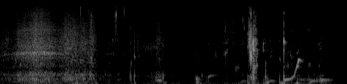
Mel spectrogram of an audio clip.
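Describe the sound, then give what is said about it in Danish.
Whisky and cola is poured over ice cubes, opening with a fizzing gush, then crackling ice, a few sharp clinks and wet drips. No one speaks. “Hvad er det, du, hvad er det, du hælder op?”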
